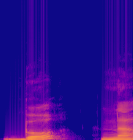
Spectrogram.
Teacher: « année », le premier son, c'est un « a » qui n'est pas nasal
